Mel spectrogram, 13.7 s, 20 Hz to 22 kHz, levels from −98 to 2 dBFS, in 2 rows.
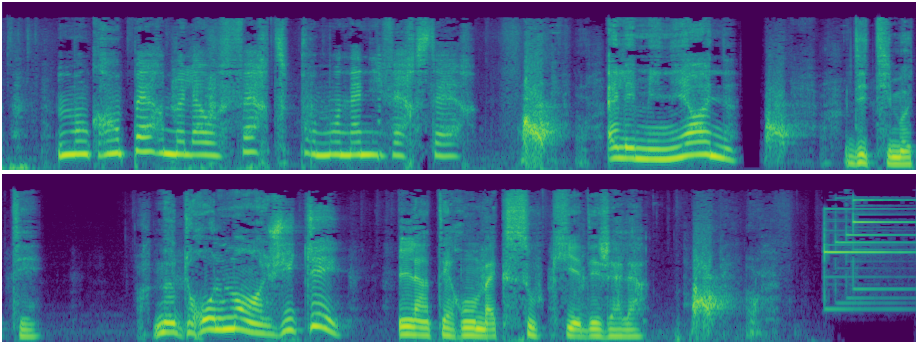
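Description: Around 2.82 to 2.84 s there's a corrupt frame decoded: one damaged compressed frame played anyway, so energy lands at wrong frequencies, giving a short chirp, squeak, blip or burst of noise peaking around -15 dBFS.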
